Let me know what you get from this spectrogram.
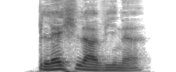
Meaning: a slowly advancing, long, solid line of vehicles due to dense traffic or forced flow; river of metal, stream of cars
- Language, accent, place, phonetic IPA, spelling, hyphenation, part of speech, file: German, Germany, Berlin, [ˈblɛçlaˌviːnə], Blechlawine, Blech‧la‧wi‧ne, noun, De-Blechlawine.ogg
